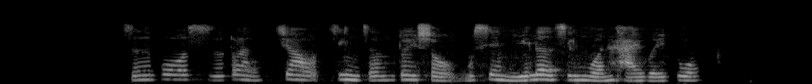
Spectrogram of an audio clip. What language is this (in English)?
Chinese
